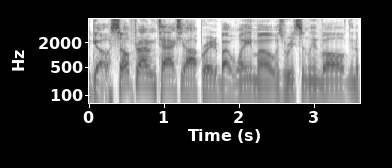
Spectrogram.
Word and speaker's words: Waymo: Self-driving taxi operated by Waymo was recently involved in a pedestrian accident. Waymo? That's what it says. Waymo.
